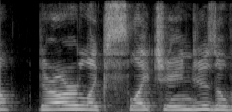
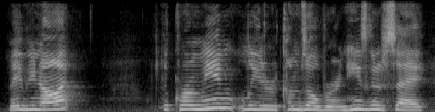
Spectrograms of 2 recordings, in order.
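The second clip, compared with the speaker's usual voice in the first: ordinary talk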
